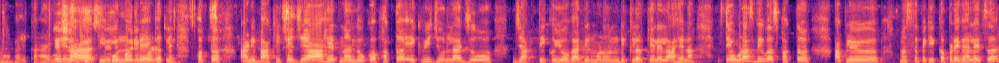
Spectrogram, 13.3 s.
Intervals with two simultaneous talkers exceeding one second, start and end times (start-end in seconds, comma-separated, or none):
0.7-2.3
